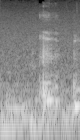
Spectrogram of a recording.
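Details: Woman who lost her voice for a couple of days, with her voice still going in and out and raspy; she expects to need to clear her throat. Throat clearing.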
